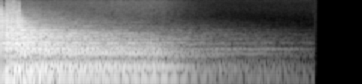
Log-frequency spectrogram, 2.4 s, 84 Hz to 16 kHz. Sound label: C sharp 7th Suspended 4th Sharp 5th, Bass Standard; C#7sus4#5; strummed; JGuitar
